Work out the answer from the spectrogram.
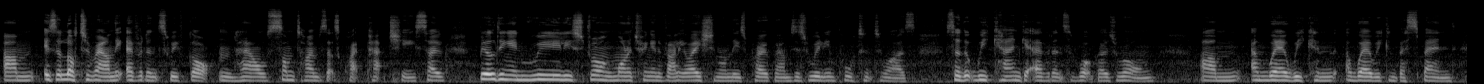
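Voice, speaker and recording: A woman's voice: fairly low pitch, steady tone, fairly quick, darkish tone, a little hiss or hum. A middle-aged British woman giving formal panel remarks as a government development official. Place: conference room, indoors.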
